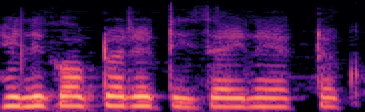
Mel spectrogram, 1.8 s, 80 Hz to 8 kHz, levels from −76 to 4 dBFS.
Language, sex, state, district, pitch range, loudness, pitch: Bengali, female, West Bengal, Kolkata, 230-245 Hz, -15 LUFS, 235 Hz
